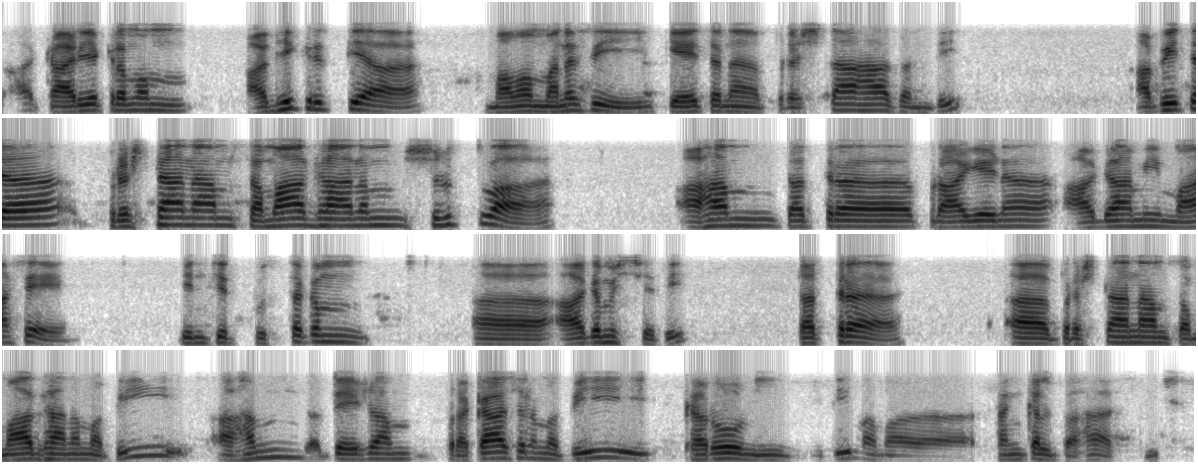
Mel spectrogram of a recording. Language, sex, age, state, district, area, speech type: Sanskrit, male, 45-60, Karnataka, Bangalore Urban, urban, conversation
